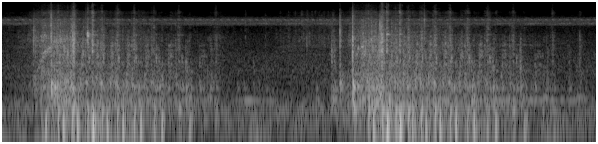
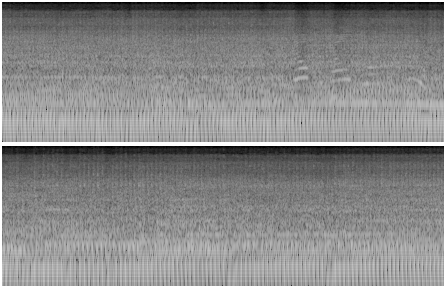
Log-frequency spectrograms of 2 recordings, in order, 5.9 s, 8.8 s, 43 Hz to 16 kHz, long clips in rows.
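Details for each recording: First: Craftsman LT2000 lawn tractor engine: catches on the first pull and settles into a steady, even run with no knocks or misses, though it runs rich with black smoke. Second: Mower with oil and gas, wouldn't start after three or four pulls, started on starting fluid: small single-cylinder runs unevenly, pitch wandering and surging; erratic rough running, cause unconfirmed.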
